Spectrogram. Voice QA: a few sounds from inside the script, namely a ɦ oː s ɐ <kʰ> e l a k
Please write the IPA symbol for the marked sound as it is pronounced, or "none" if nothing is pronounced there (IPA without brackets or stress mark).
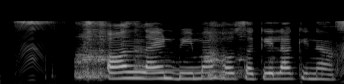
k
